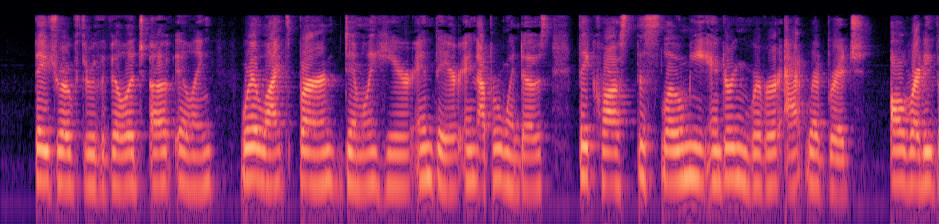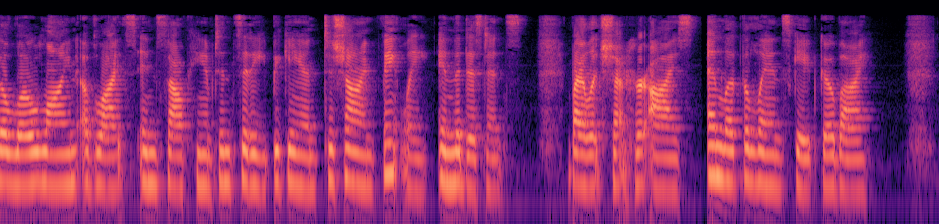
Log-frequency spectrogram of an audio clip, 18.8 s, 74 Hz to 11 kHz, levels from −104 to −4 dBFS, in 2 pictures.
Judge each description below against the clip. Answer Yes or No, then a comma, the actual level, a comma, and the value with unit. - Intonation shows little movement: Yes, narrow, 1.6 semitones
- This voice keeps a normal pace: Yes, average, 165 wpm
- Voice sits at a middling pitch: Yes, medium, 180 Hz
